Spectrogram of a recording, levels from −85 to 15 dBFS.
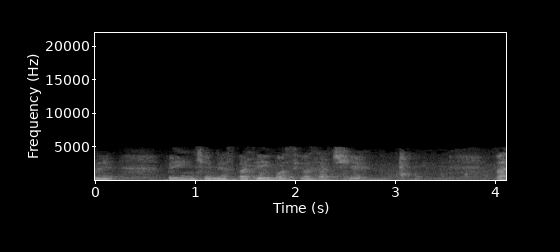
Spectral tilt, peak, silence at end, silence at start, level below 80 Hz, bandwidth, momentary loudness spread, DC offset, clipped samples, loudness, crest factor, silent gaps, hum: -9 dB/octave; -14 dBFS; 0 s; 0 s; -62 dBFS; 5.2 kHz; 16 LU; under 0.1%; under 0.1%; -32 LUFS; 18 dB; none; none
